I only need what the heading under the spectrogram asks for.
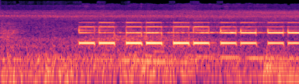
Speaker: so here's another issue that you might run into is if you're going downhill you're obviously going to get momentum and then what is it going to start doing it's going to start beeping at you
